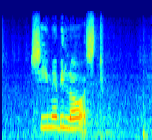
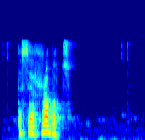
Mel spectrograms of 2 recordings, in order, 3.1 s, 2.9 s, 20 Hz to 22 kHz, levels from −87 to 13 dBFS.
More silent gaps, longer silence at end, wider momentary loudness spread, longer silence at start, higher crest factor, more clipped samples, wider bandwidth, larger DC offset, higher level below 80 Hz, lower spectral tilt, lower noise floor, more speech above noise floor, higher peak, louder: neither; second, 0.1 s vs 1.55 s; about the same, 22 LU vs 21 LU; first, 0.6 s vs 0.35 s; about the same, 18 dB vs 22 dB; neither; first, 16 kHz vs 8 kHz; neither; about the same, -62 dBFS vs -62 dBFS; second, -2.5 dB/octave vs -6 dB/octave; second, -49 dBFS vs -66 dBFS; second, 31 dB vs 43 dB; first, -2 dBFS vs -6 dBFS; first, -18 LUFS vs -23 LUFS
